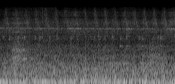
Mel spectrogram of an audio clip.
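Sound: helicopter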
